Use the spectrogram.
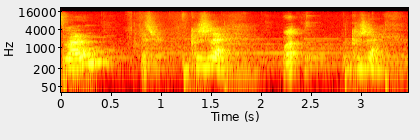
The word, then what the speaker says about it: grzech: Grzech. Grzech. Yeah. Grzech.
